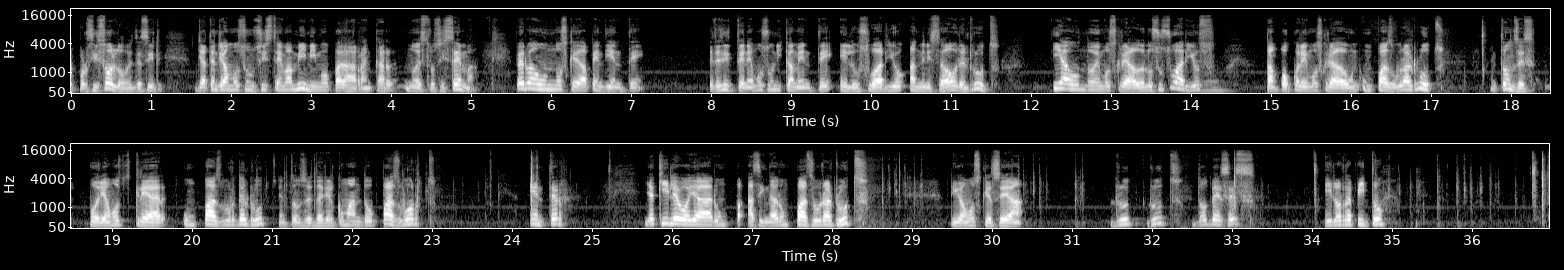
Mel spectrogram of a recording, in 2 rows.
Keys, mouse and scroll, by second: 20.8-22.5 typing, 22.8 Tab, 24.2 Return, 28.1-31.0 typing, 33.0 Return, 34.2-36.9 typing.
